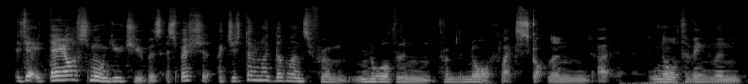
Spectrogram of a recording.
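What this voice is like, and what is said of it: Southeast English accent. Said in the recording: “I come from the southeast. So that's why my accent is actually bearable.”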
